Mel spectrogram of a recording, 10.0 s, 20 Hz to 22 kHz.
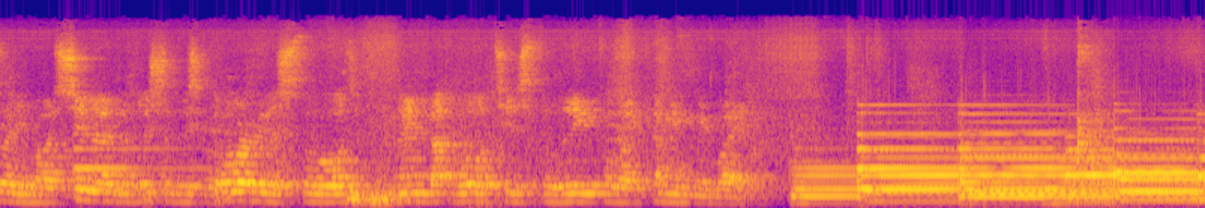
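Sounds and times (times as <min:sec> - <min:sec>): man speaking: 0:00.0 - 0:06.3.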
